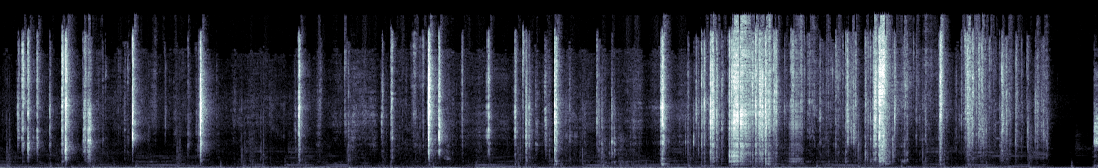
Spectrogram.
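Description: Protective plastic film crackles and crinkles as it is peeled off a glossy custom LEGO display piece, a close, quiet series of irregular sharp ticks and rustling tears with no talking.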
